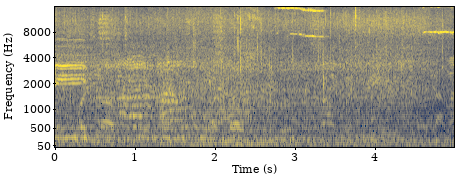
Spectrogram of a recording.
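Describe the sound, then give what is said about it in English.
A car engine rumbles steadily as the car backs up and drives away at an anti-war protest, its noise easing slightly at the end, with a murmuring crowd and street noise in the background. “And the car is backing up and driving away.”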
